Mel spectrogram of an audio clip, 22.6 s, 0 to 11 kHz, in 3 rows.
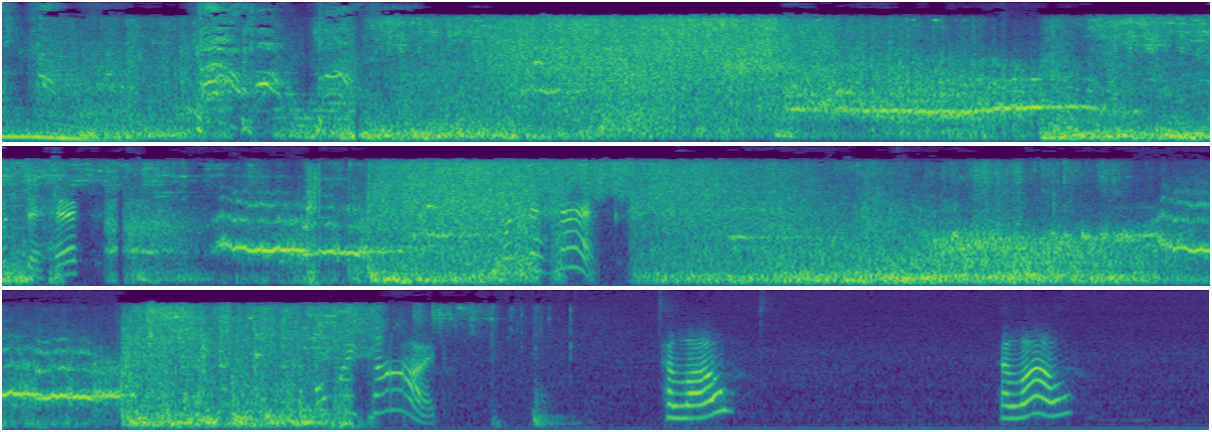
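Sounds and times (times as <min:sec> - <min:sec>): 
heavy car crash impacts: 0:00.0 - 0:18.7
car tires screeching: 0:04.7 - 0:07.5, 0:08.2 - 0:10.6, 0:11.8 - 0:15.9.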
